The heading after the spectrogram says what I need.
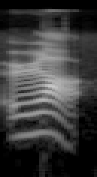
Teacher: நாவின் நுனி மேல்நோக்கி வளைந்து வருடுவதால் தோன்றும் எழுத்து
